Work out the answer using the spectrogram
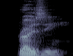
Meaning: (adjective) 1. Rose-coloured 2. Of any reddish hue from bright pink to the color of ruddy cheeks in a light-skinned person 3. Otherwise resembling a rose, as for example in scent of perfume
- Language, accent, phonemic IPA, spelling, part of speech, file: English, Australia, /ˈɹəʉzi/, rosy, adjective / verb / noun, En-au-rosy.ogg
